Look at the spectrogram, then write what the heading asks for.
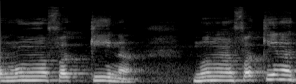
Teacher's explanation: منفکین کے اندر یہاں نون کے اندر اخفا کریں گے اور وہاں ایک الف کے برابر تاخیر کریں گے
